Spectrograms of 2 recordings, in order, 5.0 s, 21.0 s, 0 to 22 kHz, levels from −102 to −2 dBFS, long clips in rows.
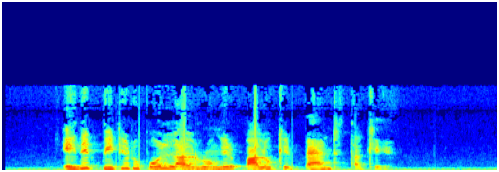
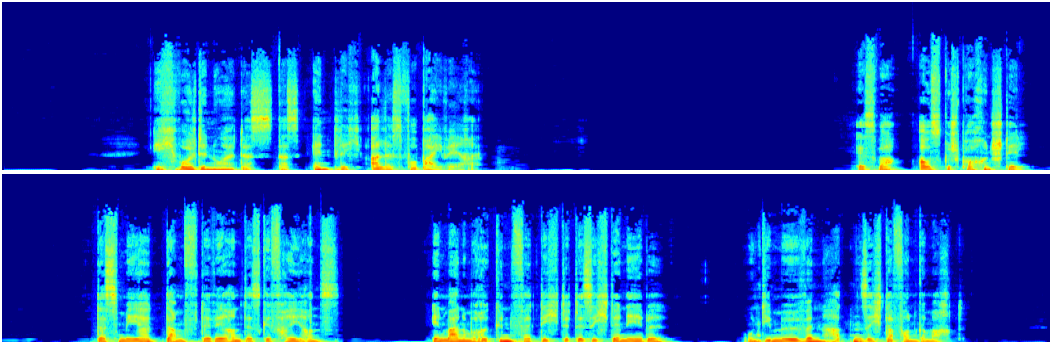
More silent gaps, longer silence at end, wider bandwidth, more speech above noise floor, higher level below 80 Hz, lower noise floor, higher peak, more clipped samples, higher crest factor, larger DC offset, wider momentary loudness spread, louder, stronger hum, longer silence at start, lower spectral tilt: second, none vs 5.91-8.32 s, 10.91-10.96 s, 11.07-11.14 s; about the same, 1.1 s vs 1 s; second, 11.5 kHz vs 18 kHz; second, 30 dB vs over 61 dB; first, -58 dBFS vs -66 dBFS; second, -54 dBFS vs under -90 dBFS; first, -4 dBFS vs -8 dBFS; neither; about the same, 20 dB vs 24 dB; neither; about the same, 14 LU vs 12 LU; first, -24 LUFS vs -29 LUFS; neither; second, 0.6 s vs 1.5 s; about the same, -4.5 dB/octave vs -5.5 dB/octave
